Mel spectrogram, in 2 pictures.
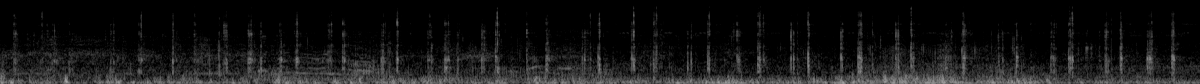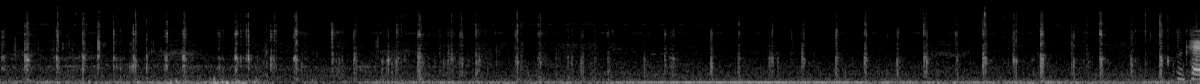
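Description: Thoroughbred mare's hooves clip-clopping on pavement at a walk, a steady even rhythm of hoofbeats. A low steady hum joins in during the second half.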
